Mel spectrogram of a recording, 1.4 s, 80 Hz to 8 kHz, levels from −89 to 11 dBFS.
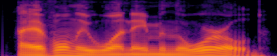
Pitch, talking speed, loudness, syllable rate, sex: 105 Hz, 345 wpm, -17 LUFS, 8.3 syllables/s, male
